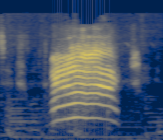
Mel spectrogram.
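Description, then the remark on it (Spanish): A cat lets out one loud, drawn-out meow lasting under a second, steady and bright in pitch with a slight waver, set against a quiet, faint background. “Hay un gato que quiere hablar.”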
